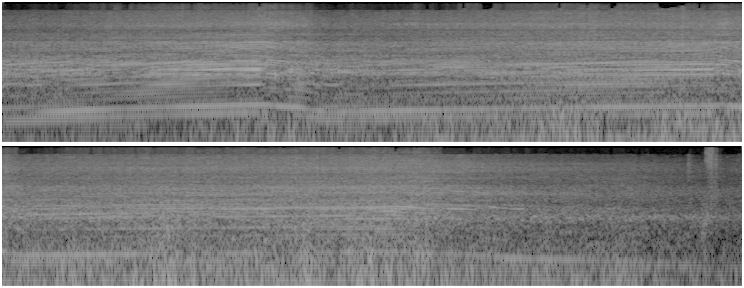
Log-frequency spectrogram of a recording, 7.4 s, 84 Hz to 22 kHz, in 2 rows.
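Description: A Kawasaki Z500 motorcycle under hard ABS braking, its engine note steadily stepping down through the gears with a loud, continuous drone and road and wind rush throughout.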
